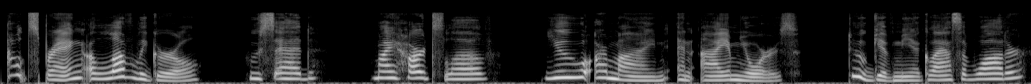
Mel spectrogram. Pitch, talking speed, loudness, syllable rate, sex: 240 Hz, 140 wpm, -18 LUFS, 3.5 syllables/s, female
